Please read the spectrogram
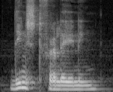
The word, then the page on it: dienstverlening: /di:nst.vǝɾ.le.nɪŋ/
